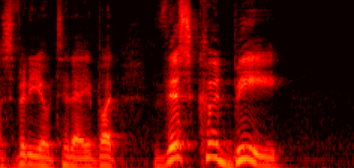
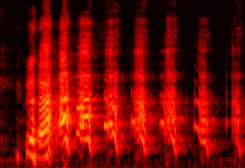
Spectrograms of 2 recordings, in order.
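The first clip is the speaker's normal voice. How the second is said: a burst of high laughter, real; high cackling laugh; 3 dB louder than usual. Real, not acted. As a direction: cackle at your own mistake. Laughing at his own slip.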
